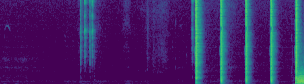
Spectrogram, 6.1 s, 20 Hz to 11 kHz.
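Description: DAW metronome count-in: four evenly spaced clicks half a second apart, at 120 BPM, after a stretch of near quiet with a couple of faint ticks. Synth chords come in right at the end as recording starts, with the click carrying on.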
